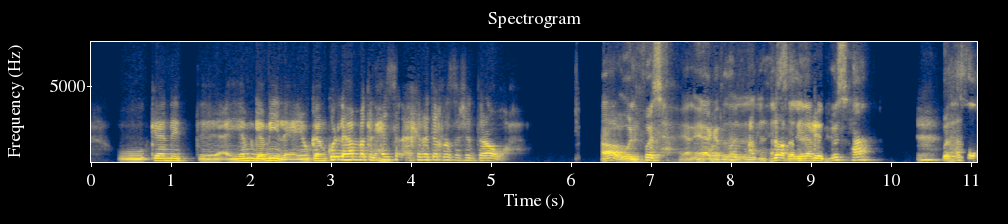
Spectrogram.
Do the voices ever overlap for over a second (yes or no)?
yes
